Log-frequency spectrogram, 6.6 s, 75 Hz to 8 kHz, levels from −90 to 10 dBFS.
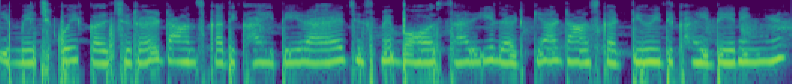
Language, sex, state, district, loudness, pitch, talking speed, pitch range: Hindi, female, Uttar Pradesh, Lucknow, -18 LUFS, 255 Hz, 180 wpm, 250-265 Hz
